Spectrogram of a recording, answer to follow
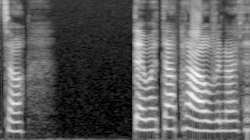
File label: "prawf", Welsh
